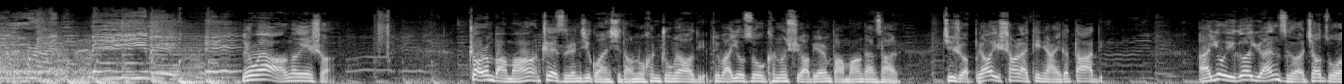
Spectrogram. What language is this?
Chinese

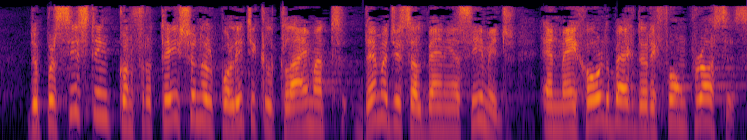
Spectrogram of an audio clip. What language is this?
English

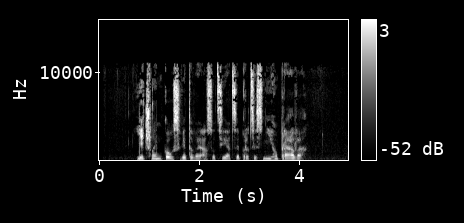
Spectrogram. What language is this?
Czech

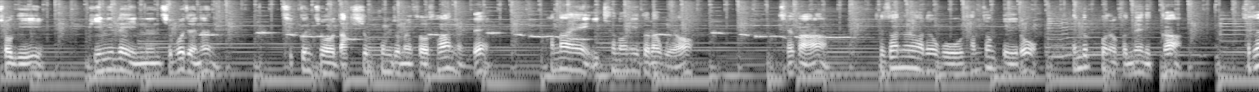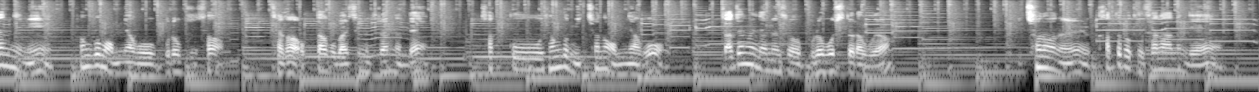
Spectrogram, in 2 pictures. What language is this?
Korean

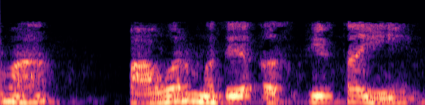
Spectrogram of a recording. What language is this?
Marathi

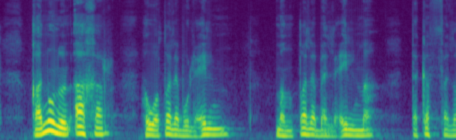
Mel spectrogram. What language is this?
Arabic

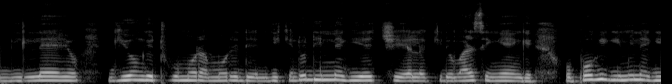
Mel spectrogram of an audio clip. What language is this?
Luo (Kenya and Tanzania)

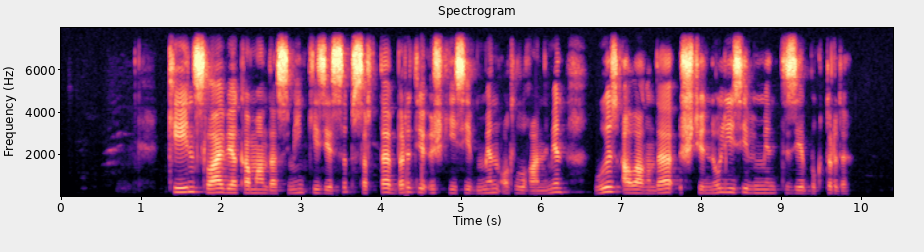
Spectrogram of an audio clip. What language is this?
Kazakh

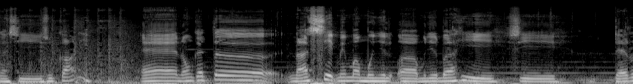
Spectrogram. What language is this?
Malay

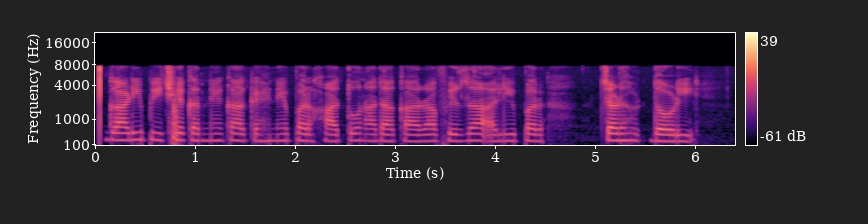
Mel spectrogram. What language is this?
Urdu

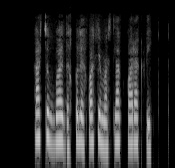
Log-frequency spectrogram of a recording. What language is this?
Pashto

